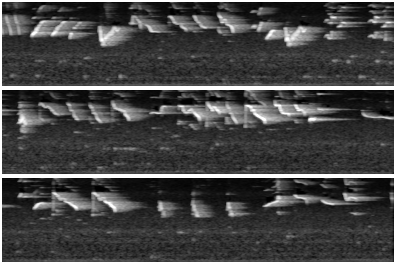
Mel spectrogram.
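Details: Breeding female mountain white-eye calling a male, singing with many other birds' phrases mixed in: rapid, very high chirps and sharp slurred notes tumbling in quick runs, with a brief pause near the end before the twittering resumes.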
